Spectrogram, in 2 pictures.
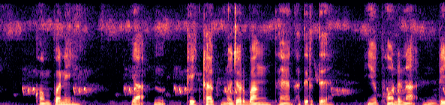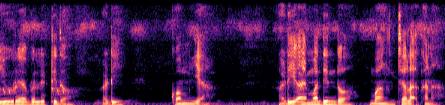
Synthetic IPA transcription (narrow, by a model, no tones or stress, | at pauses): kɔmpani | ja̰ʔʈʰik̚ʈʰaknɔd͡ʒɔɾbaŋt̪ɛɦɛ̃ʔkʰat̪iɾt̪ɛ̰nijəpʰɔnɖɾɛnaʔɖiuɾɛbiliʈid̪ɔə̰ɖi | kɔmɡɛja | əɖiajmad̪ind̪ɔbaŋt͡ʃala̰ʔkana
